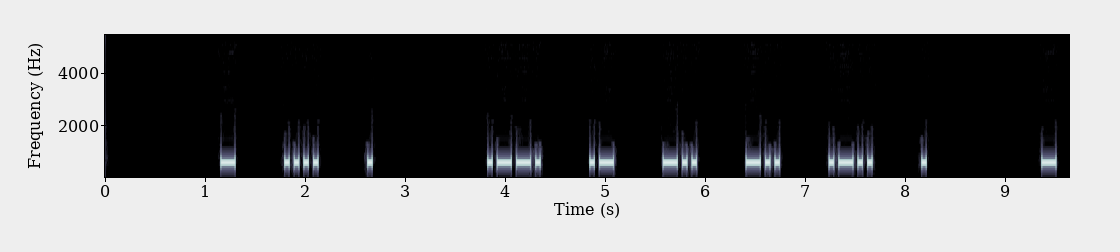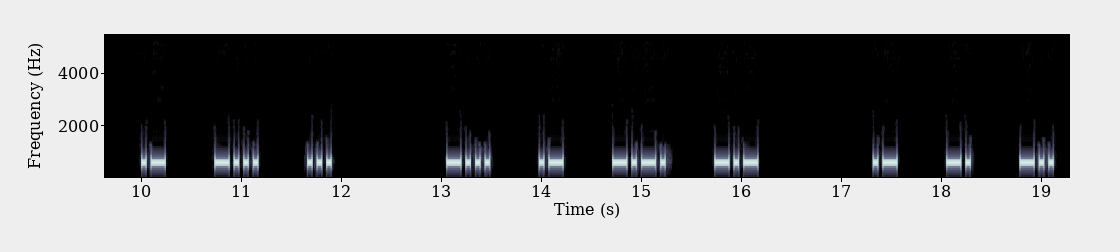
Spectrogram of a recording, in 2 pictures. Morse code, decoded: THE PADDLE TABS BACK AND

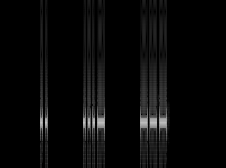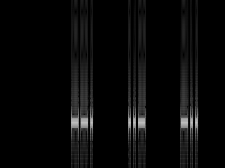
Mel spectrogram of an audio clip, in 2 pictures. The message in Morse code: IVO GUD

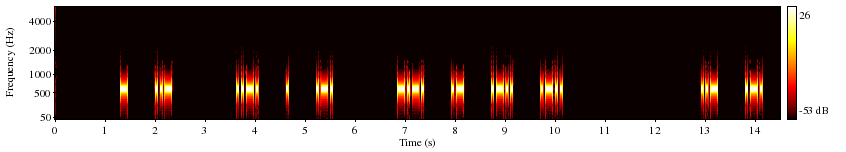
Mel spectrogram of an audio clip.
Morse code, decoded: TU FER CALL UR

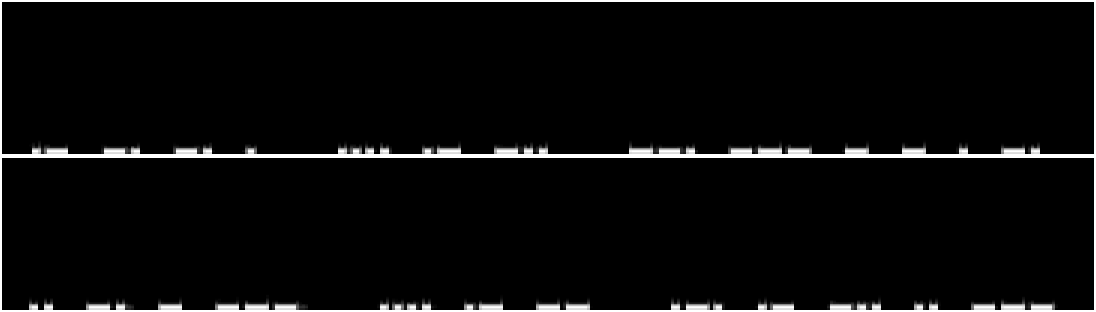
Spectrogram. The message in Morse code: ANNE HAD GOTTEN INTO HAM RADIO

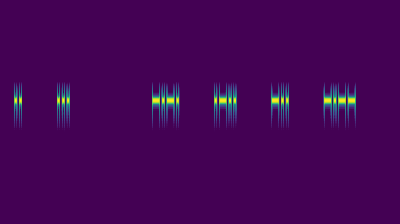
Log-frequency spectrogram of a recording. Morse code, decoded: IS CLDY

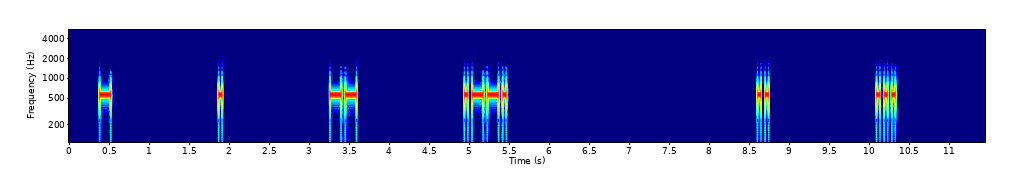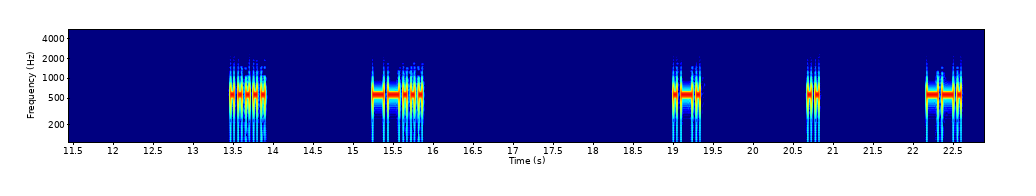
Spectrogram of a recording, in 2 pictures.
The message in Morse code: TEMP IS 57 RIG

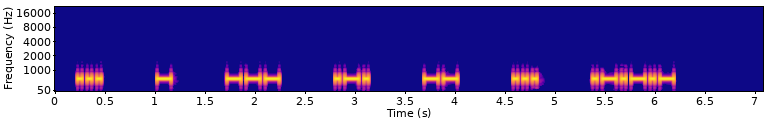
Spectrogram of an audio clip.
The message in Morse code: STORMS.

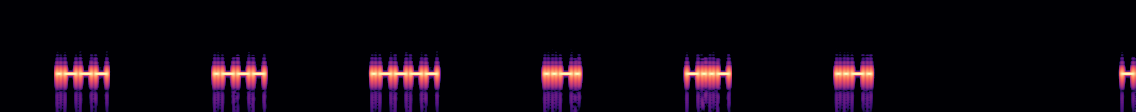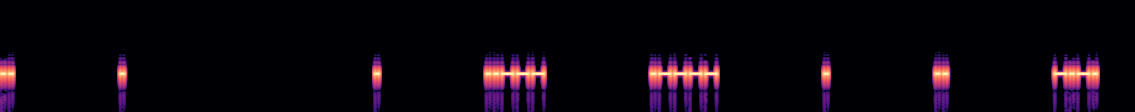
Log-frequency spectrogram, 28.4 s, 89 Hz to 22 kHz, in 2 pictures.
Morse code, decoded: JJ1FXF DE E21EIC

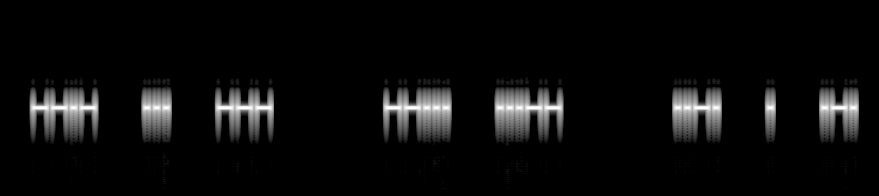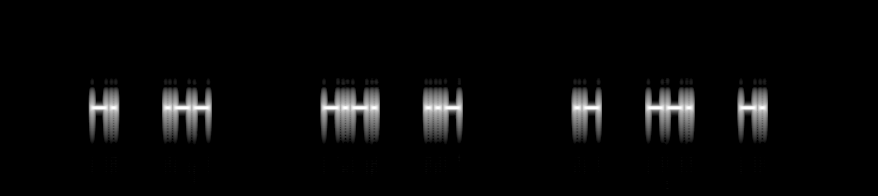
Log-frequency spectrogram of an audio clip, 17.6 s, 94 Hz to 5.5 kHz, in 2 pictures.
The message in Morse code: QSO 73 FER NW CU AGN

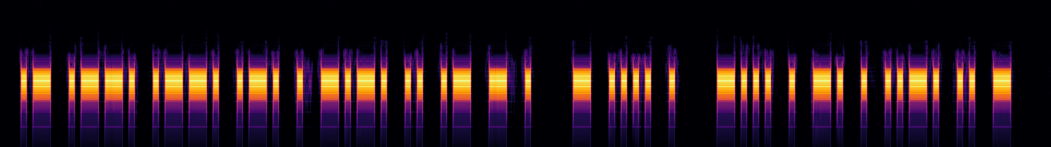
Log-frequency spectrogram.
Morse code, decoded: APPRECIATE THE BENEFIT

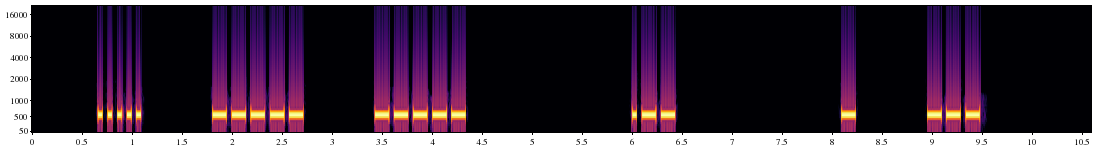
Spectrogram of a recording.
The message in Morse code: 500 W TO

